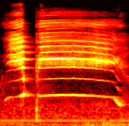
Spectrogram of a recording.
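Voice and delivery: very high, loud squeal of joy; squealed yippee. Real, not acted. Cheer to viewer.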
